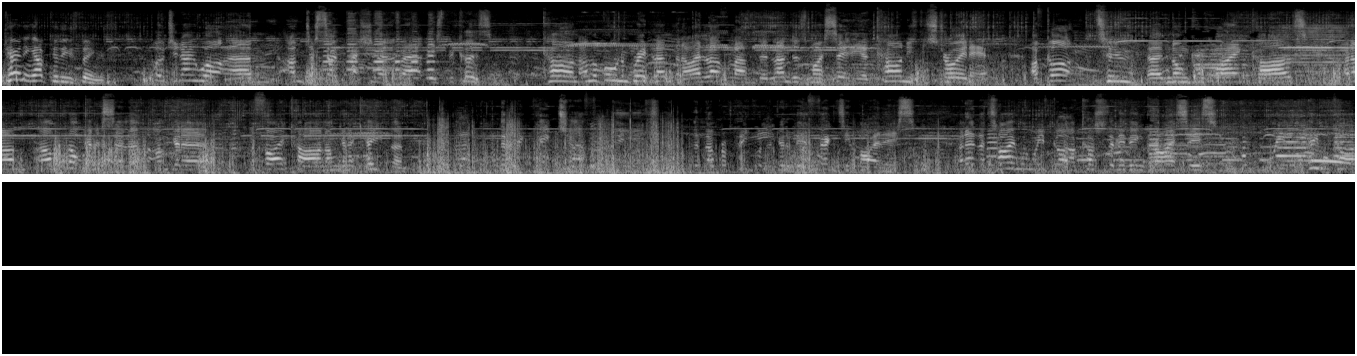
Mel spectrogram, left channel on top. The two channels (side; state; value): right; silent; 61 dB below the other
